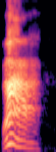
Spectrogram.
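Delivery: short, loud "ah"; worked-up yell. Real, not acted. Host flustered by the Daikon scene, exclaiming. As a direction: burst out loudly, lost for words. Wordless outburst over the scene.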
